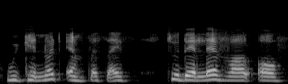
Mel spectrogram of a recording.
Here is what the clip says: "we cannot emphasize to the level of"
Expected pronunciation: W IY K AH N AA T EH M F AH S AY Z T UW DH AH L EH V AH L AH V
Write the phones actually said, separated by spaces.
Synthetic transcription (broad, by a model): W IY K AH N AA T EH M F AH S AY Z T UW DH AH L EH V AH L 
